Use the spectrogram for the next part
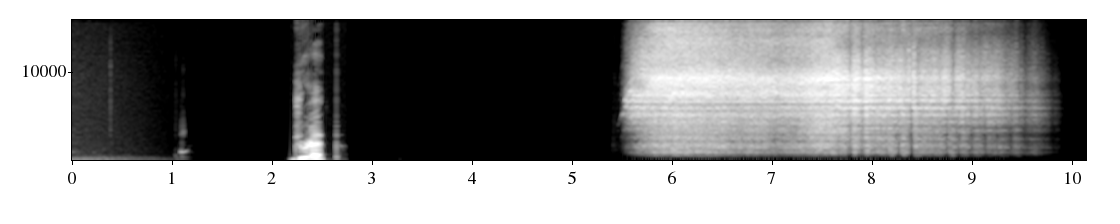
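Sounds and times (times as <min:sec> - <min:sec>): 
speech: 0:02.2 - 0:02.7
steady loud bright airy hiss: 0:05.5 - 0:09.8.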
